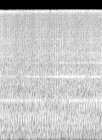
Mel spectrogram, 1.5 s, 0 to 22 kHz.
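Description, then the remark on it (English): A Honolulu Fire Department rescue helicopter drones steadily overhead during an afternoon air rescue of a hiker at the Haiku Stairs, its loud, continuous engine and rotor noise holding at an even level throughout with no voices. “it costs about $2,500 an hour to fly its chopper, and the typical airlift takes 2 hours”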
